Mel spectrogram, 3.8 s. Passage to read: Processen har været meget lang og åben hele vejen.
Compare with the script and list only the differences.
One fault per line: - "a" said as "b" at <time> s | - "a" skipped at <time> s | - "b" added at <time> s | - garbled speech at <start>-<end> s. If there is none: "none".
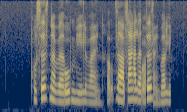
- "meget lang og" skipped at 1.3 s
- garbled speech at 2.1-3.4 s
